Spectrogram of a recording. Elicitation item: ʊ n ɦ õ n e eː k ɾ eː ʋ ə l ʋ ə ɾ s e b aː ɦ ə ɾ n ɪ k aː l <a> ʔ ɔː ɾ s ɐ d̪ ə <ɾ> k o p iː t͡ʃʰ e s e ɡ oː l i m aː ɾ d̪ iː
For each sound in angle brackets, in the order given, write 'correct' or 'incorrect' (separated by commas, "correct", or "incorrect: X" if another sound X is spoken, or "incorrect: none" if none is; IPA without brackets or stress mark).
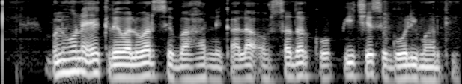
correct, correct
